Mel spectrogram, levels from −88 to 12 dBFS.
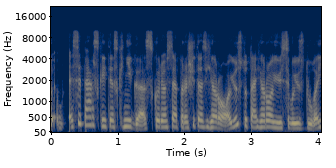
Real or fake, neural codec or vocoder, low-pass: real; none; 9.9 kHz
